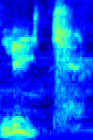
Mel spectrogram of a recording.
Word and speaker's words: Lik: you so uh your other band is it lick or like how do i pronounce that one uh it's uh pronounced leak leak there you go okay um because november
